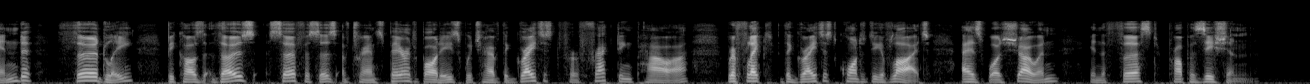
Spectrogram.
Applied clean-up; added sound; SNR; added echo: none; none; none; none.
